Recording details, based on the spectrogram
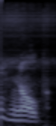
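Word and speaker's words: knob: देखो ये यहाँ पे हमने क्या NOB, नोब के पहले हमने क्या फिलअप करे, के, तो क्या हो गया ये नोब, है ना। के का उच्चारण नहीं करना, नोब का मतलब बटन होता है।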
